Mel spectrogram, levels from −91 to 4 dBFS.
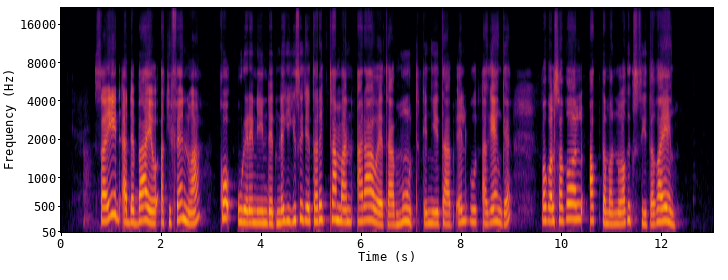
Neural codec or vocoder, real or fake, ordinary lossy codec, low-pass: codec, 44.1 kHz, 7.8 kbps, DAC; fake; none; none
